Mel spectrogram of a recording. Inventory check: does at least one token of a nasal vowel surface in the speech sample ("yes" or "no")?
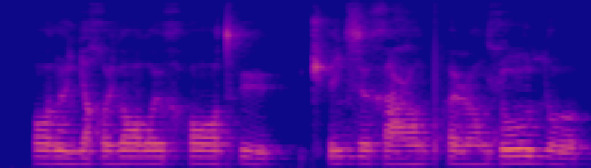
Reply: yes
